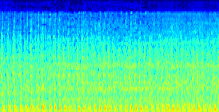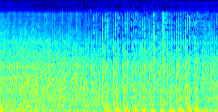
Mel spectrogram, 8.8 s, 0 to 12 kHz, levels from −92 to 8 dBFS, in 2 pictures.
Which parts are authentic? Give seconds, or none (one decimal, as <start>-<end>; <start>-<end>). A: 0.0-3.0; 6.0-8.8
